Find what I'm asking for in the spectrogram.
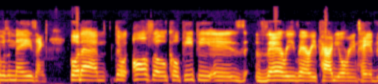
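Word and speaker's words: Koh Phi Phi: It's actually called Koh Phi-Phi, but it's spelled P-H-I, so my Irish accent just can't seem to get the pronunciation correct, and it's just embarrassing for myself.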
